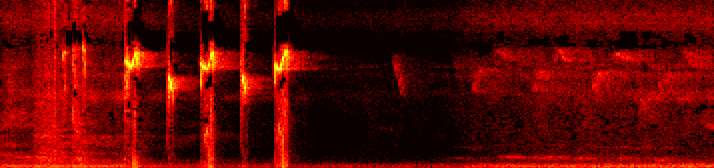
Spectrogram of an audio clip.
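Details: Orange-headed thrush giving a quick series of five clear, high, sharp whistled notes over roughly one second, set between stretches of low rumbling background noise.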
